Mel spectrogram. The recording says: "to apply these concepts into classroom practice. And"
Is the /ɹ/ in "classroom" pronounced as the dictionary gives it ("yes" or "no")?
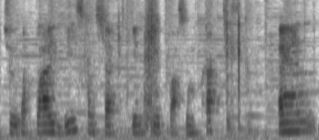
no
